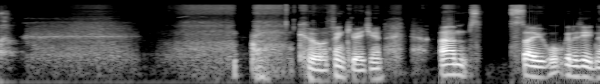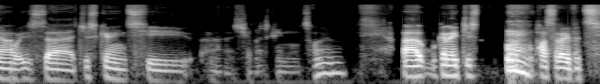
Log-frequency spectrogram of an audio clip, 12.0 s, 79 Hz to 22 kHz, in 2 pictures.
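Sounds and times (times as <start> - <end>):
person breathing close to microphone: 0.2 - 2.8.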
